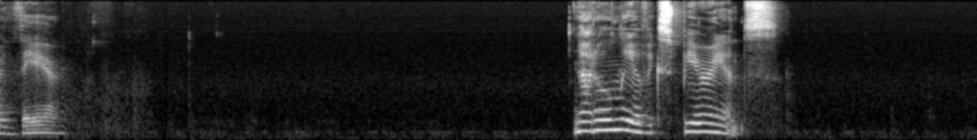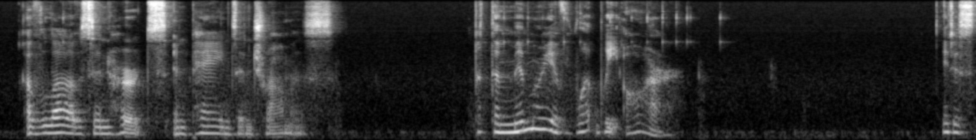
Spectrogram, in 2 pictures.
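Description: A middle-aged woman speaks calmly in short bursts over an online call.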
